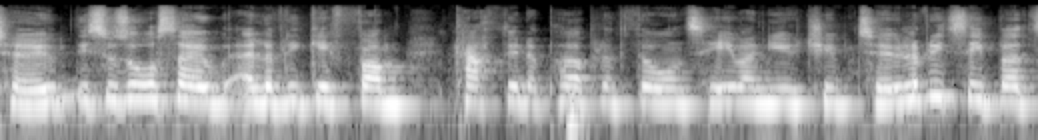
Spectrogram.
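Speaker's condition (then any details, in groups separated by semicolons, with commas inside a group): No condition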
